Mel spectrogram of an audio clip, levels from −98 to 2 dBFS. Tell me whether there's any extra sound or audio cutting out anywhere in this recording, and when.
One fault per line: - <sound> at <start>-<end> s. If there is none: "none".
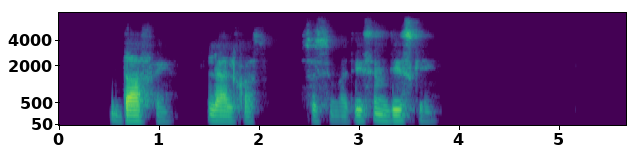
none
